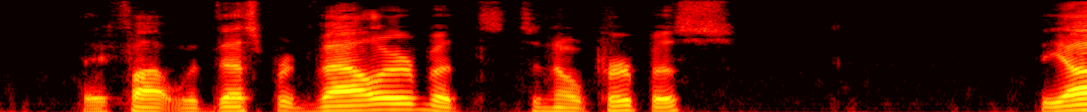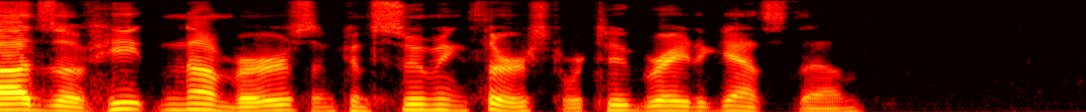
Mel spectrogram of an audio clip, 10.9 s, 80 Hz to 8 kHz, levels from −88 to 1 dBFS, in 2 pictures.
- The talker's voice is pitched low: Yes, low, 120 Hz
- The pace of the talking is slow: Yes, slow, 125 wpm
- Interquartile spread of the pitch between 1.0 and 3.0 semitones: No, average, 4.3 semitones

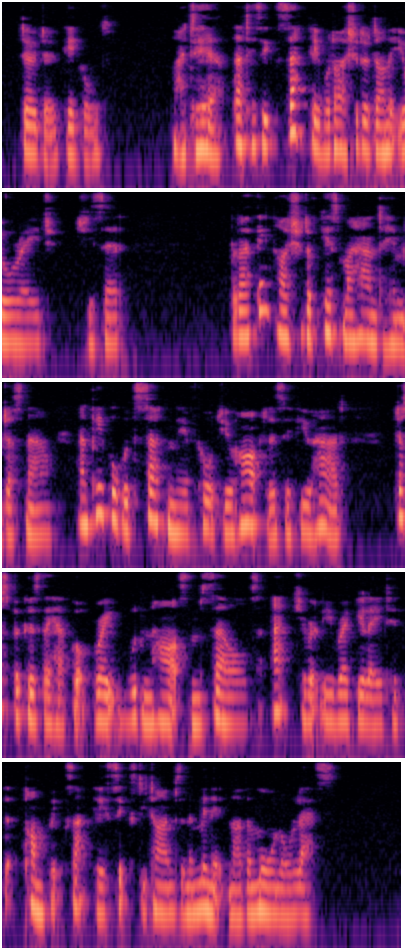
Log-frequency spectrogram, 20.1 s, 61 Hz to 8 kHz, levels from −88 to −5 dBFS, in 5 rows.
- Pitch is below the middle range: No, medium, 160 Hz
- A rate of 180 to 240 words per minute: Yes, average, 190 wpm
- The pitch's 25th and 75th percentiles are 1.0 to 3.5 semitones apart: Yes, average, 2.9 semitones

